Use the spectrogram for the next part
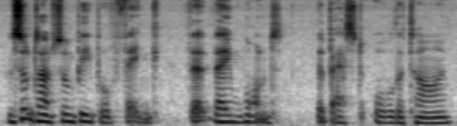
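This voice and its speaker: A man's voice: on the high side, steady tone, normal speed, vocal fry, darkish tone, husky. Man reading a children's story aloud. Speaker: primary school teacher.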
